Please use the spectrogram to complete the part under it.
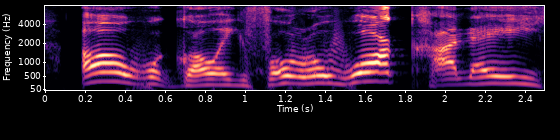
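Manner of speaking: put-on very loud little old lady voice. Showing an extra voice they ask him to do: a little old lady voice. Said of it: "can you handle this like this little old lady?".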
